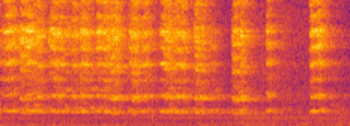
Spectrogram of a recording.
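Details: Kenmore Elite Oasis clothes dryer before repair: loud, high shrill squeal pulsing about twice a second as the drum turns, from a seized idler pulley; fixed by replacing idler pulley, roller wheels and drive belt.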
